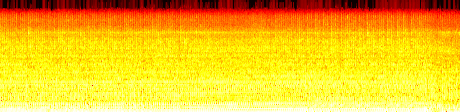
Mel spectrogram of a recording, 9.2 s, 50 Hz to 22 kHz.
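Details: John Deere D110 riding mower single-cylinder engine after regapping the spark plug to 0.030 in, tightening it, and richening the cap-limited carburetor about a quarter turn: it runs steady and even at constant speed with no misses or stumbles, healthy.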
